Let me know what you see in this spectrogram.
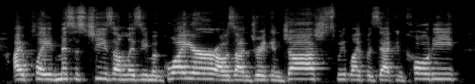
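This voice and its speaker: A woman's very fast speech with a Midwestern accent, fairly high pitch and fairly even intonation. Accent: rural Midwestern, still present. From US Midwest, rural Wisconsin. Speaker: former actress, pop culture speaker. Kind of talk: radio interview.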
